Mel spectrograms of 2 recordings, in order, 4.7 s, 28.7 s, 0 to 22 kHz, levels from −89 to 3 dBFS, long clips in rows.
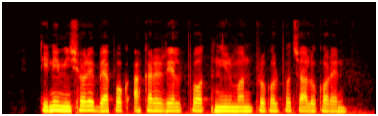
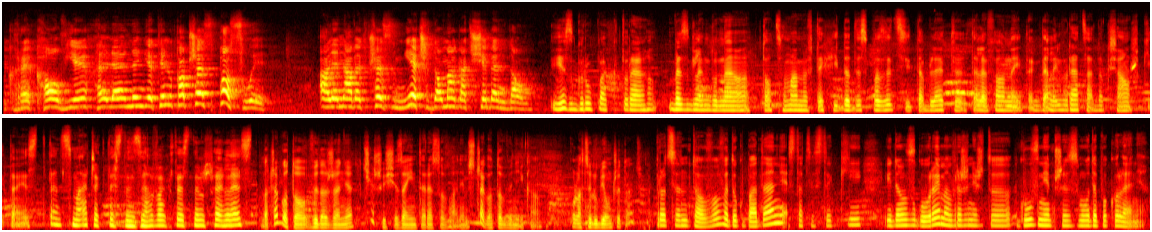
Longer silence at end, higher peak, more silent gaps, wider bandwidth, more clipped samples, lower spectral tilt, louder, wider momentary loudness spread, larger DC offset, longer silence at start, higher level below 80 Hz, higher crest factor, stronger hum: first, 0.35 s vs 0.05 s; second, -10 dBFS vs -2 dBFS; neither; second, 11 kHz vs 16 kHz; neither; first, -8.5 dB/octave vs -4.5 dB/octave; about the same, -23 LUFS vs -22 LUFS; about the same, 8 LU vs 10 LU; neither; first, 0.5 s vs 0.05 s; first, -52 dBFS vs -66 dBFS; second, 14 dB vs 20 dB; neither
